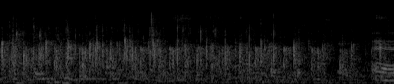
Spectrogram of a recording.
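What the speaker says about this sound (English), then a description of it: "Can we please have a round of applause for that fabulous performance?" An audience at an Indian Independence Day and Gandhi birthday event applauds after a performance, giving a soft, far, continuous patter of many hands.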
